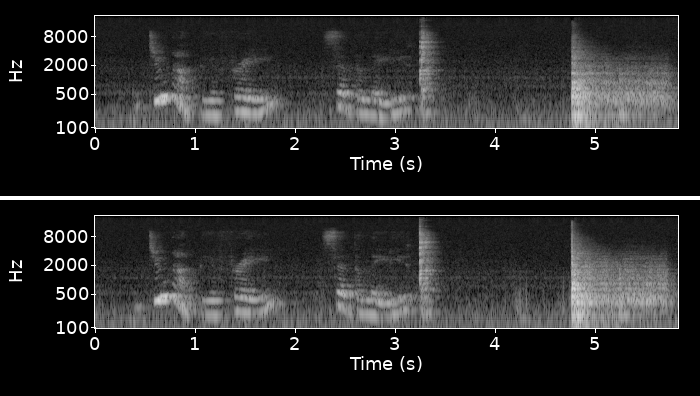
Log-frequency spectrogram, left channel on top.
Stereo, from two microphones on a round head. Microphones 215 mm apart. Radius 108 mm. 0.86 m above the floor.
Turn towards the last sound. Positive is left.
turn(degrees=-60)  # may be behind; listen again after turning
